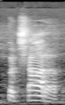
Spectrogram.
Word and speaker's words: bachata: She said, I want to apologize for off-screen Matt's mispronunciation of bachata. Apparently I'm missing the T.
